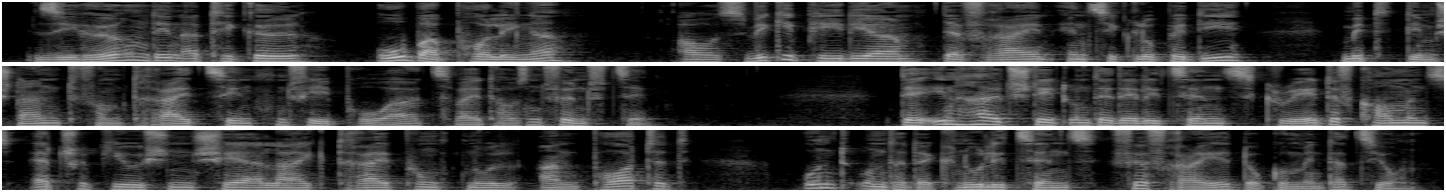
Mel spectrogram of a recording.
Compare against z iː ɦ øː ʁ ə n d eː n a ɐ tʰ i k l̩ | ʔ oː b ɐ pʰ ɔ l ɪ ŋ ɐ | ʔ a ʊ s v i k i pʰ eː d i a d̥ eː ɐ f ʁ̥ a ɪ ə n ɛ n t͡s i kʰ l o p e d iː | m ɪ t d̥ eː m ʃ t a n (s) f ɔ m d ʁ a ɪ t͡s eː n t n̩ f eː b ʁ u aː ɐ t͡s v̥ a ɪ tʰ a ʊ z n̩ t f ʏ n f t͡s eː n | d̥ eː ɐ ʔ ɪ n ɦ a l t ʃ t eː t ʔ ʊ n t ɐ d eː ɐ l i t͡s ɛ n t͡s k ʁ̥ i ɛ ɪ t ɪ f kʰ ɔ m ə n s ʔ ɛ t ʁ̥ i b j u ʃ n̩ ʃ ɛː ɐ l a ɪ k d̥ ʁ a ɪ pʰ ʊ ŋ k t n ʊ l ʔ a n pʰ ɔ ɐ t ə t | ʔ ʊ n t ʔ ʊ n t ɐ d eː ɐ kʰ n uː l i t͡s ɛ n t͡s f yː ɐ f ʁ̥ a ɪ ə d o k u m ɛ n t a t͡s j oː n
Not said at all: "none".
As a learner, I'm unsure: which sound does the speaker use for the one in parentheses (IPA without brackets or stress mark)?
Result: t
